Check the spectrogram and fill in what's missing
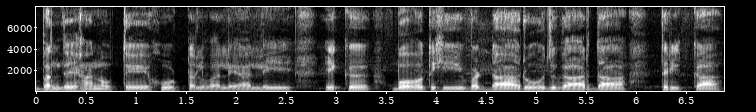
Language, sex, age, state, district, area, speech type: Punjabi, male, 30-45, Punjab, Jalandhar, urban, spontaneous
